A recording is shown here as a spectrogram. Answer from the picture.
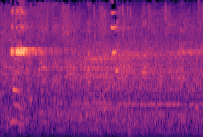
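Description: Basketball bounced on a hardwood court in a large arena, over a steady murmur of crowd and voices, with a short high squeak near the start.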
